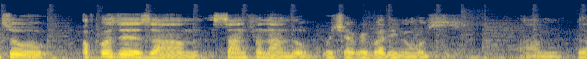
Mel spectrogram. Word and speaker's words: San Fernando: short but I mean the correct pronunciation is San Fernando and that's really a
